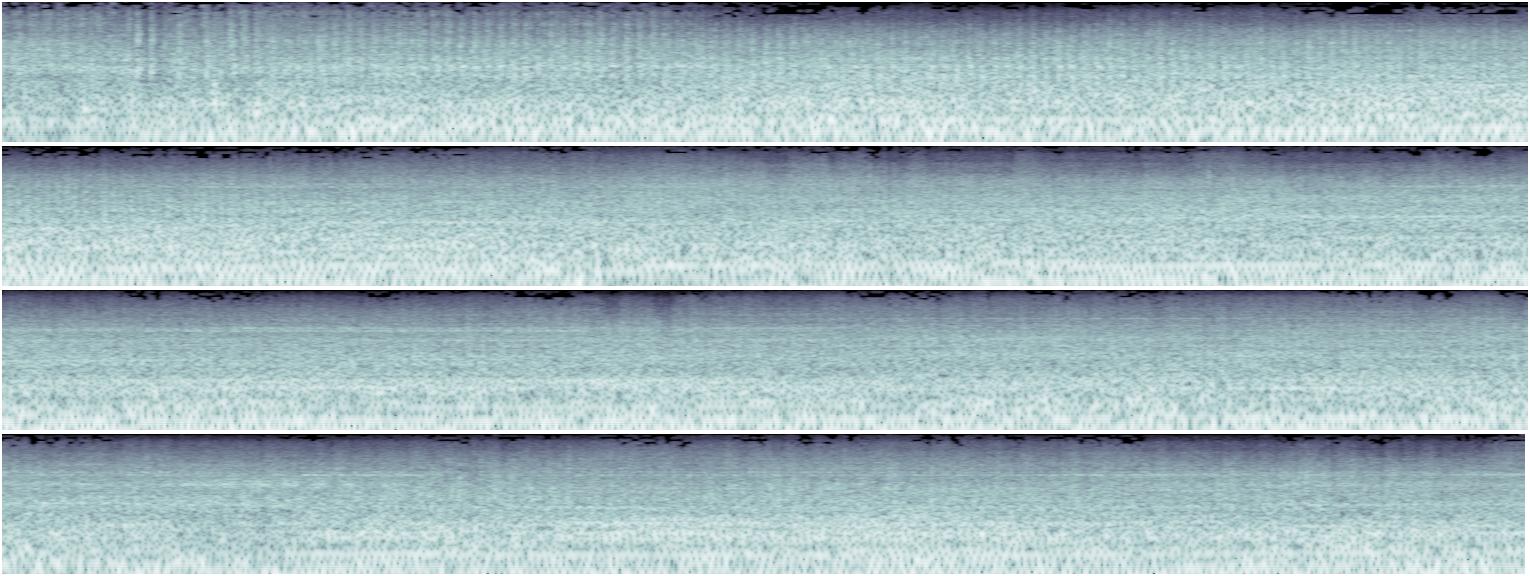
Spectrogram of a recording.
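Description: Rental go-kart engine heard from the kart's own onboard camera, building up over the first second or so as the kart moves off, then running steadily at racing speed.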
